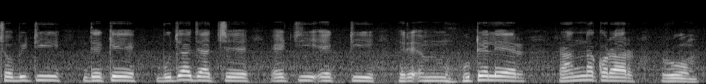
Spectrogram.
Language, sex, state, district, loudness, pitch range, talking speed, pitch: Bengali, male, Assam, Hailakandi, -16 LUFS, 160-180 Hz, 120 wpm, 170 Hz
